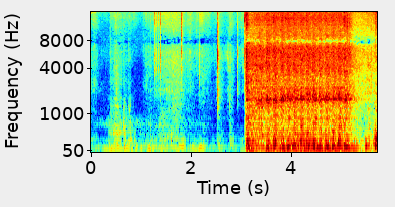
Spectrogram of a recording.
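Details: 1990 Jeep, starter switch bypassed with a screwdriver: a few seconds of weak cranking and clicks, then it catches and settles into a steady idle once 2-cycle gas is poured into the carburetor; fuel starvation.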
